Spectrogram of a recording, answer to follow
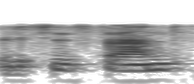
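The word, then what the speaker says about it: Litzendraht: with the Lützenstrand wire, Lützenstrand, as it would be pronounced in Germany English, or in, yeah, never mind.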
